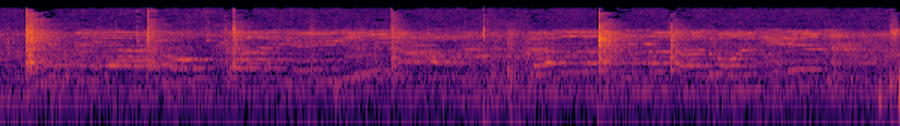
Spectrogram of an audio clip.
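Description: Pink toy guitar playing a string of electronic notes as its buttons are pressed, each note starting sharply and ringing on briefly.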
